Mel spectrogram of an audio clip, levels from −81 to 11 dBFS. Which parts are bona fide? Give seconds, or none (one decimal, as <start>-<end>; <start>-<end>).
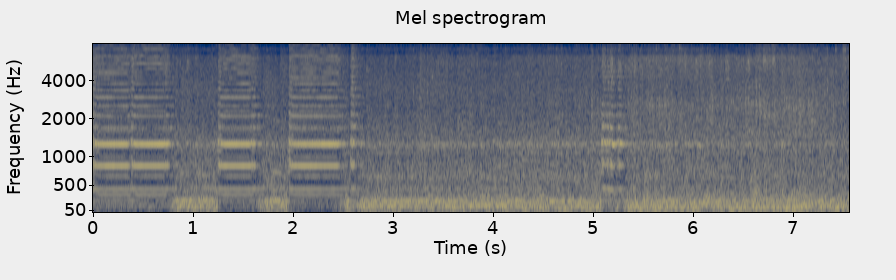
0.0-4.6; 5.9-6.4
